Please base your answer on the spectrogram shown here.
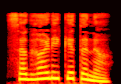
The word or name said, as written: ಸಘಾಡಿಕೆತನ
